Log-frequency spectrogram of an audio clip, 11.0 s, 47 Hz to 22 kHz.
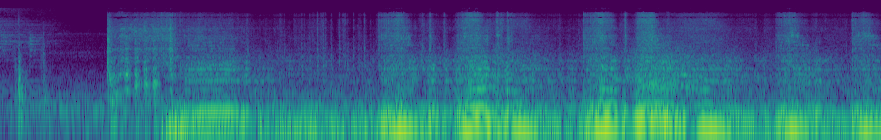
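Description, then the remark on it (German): The engine of a new Russian car from model year 2020 cranks and catches, then revs up and down repeatedly in loud surges, with a few sharp backfire pops mixed into the roar. No one speaks. “Auch wenn man es jetzt nicht glaubt, das ist tatsächlich ein neues Auto.”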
